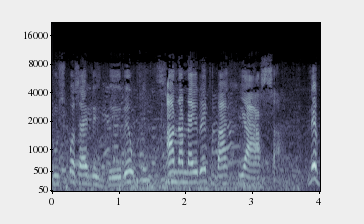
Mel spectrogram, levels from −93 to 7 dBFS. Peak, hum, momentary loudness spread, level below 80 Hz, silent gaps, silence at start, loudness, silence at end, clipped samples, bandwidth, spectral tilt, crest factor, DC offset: -6 dBFS; none; 12 LU; -46 dBFS; none; 0 s; -24 LUFS; 0 s; under 0.1%; 10 kHz; -3.5 dB/octave; 18 dB; under 0.1%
